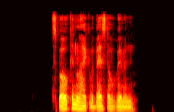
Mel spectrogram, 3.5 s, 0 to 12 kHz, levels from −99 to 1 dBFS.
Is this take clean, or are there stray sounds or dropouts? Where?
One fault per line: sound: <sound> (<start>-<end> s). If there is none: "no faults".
no faults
